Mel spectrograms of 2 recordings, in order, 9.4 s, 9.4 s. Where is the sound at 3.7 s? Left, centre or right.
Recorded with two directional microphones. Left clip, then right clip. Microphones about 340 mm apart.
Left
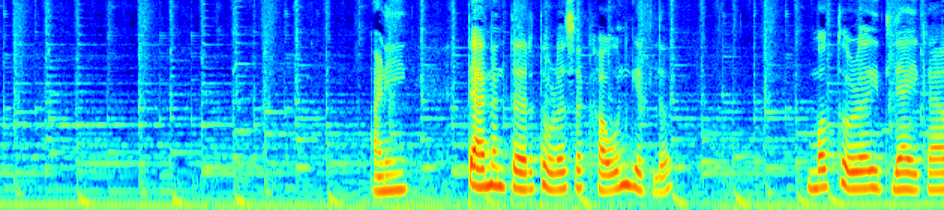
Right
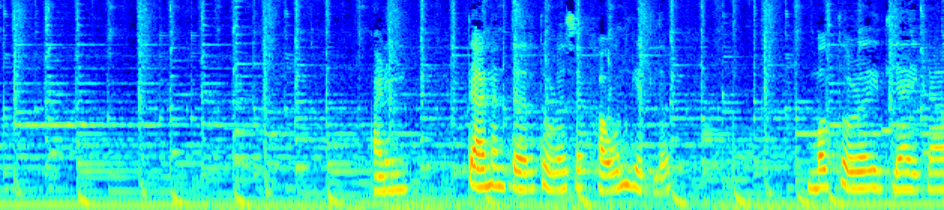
Left.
